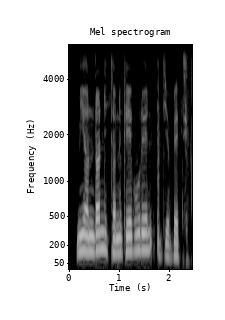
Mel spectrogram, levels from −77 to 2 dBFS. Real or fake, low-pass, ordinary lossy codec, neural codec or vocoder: real; 5.4 kHz; none; none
